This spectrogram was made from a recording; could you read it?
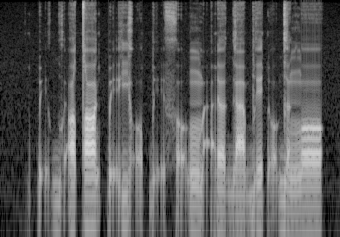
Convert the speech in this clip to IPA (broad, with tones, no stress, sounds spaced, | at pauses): k͡p ḛ˨ ɡʷ ḛ˨ ʊ̯ tˤ a˦ k͡p ḛ˦ j ɔ̰˨ ɓ ḛ˦ θ ɔ̰˨ ŋ͡m a̰˨ ɾ ɐ˨ ɡ a˨ b e˦ ɗ ɔ̰˦ ɡ ɐ˨ ŋ ɔ˦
